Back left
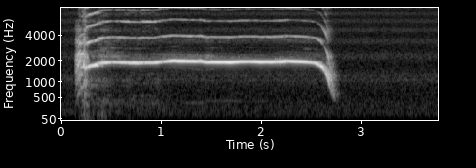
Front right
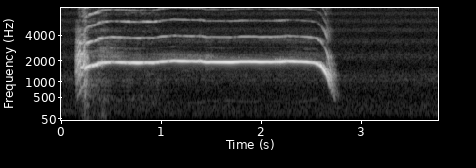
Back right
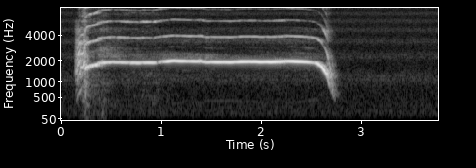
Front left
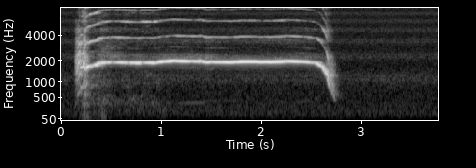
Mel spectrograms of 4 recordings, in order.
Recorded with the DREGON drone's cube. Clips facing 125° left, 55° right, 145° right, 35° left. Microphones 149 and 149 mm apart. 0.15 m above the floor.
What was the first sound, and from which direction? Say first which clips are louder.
A scream: even, front left 1 dB; 70° left.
